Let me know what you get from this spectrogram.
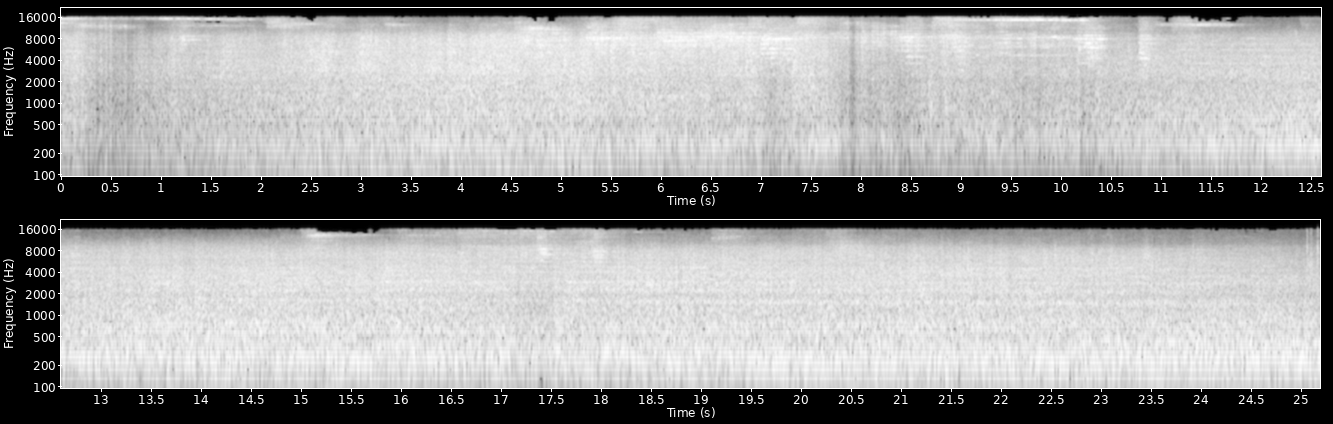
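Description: Mixed freight train of open wagons and hopper wagons rolling past: a steady rumble and rattle of steel wheels on rail, with brief high wheel squeals now and then.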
